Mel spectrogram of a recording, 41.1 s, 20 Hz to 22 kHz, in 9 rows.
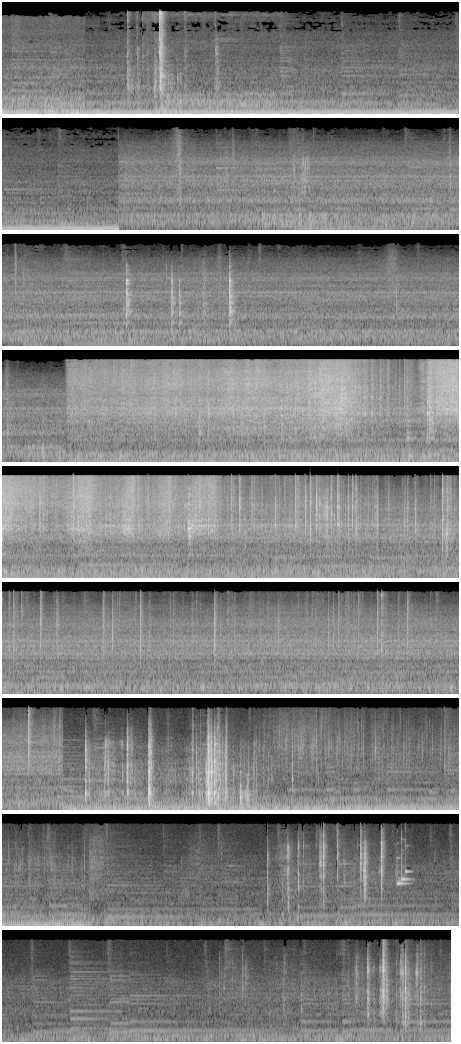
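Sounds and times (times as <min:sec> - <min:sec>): food frying in a pan: 0:14.4 - 0:28.1.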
